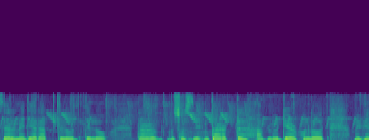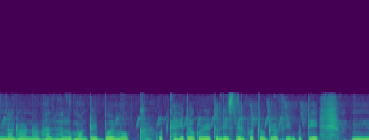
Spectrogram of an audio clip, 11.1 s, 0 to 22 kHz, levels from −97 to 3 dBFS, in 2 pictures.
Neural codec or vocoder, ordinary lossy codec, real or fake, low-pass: vocoder, 22.05 kHz, 80 mel bands, WaveNeXt; none; fake; 7.2 kHz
